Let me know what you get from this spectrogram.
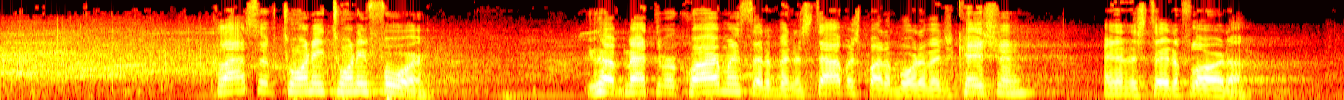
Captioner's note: cheers and applause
